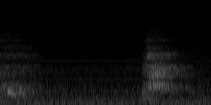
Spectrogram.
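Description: Two soft, airy breath sounds: a deep breath drawn at the start, then a second breath a couple of seconds later. Each is brief and breathy, with faint noise between them.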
